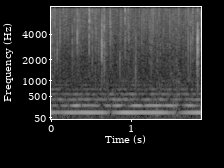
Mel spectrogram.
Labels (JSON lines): {"label": "biophony, midshipman", "recorder": "SoundTrap 500"}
